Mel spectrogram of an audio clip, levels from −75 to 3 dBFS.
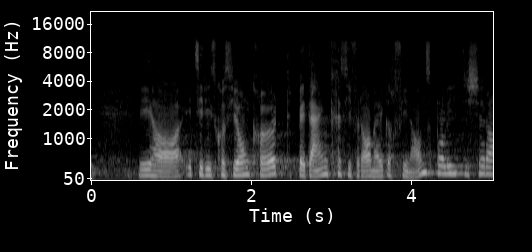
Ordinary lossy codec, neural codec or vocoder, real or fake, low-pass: none; none; real; 10.8 kHz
